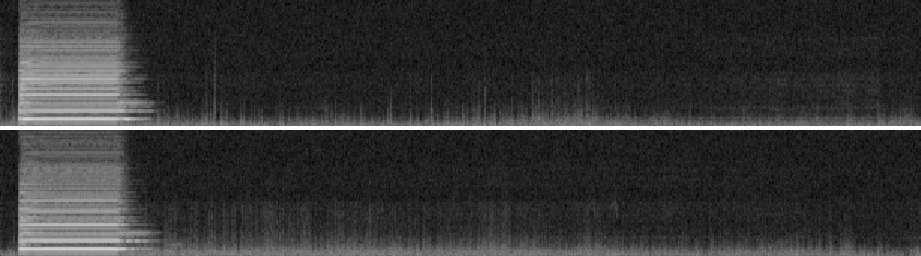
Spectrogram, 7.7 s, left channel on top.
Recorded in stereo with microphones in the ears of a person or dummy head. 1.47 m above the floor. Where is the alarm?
10° left (ahead or behind), 0.7 m.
